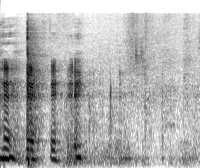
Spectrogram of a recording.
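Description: A woman's voice ends right at the start, followed by a few short, faint voice sounds in the first second, then quiet room noise.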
